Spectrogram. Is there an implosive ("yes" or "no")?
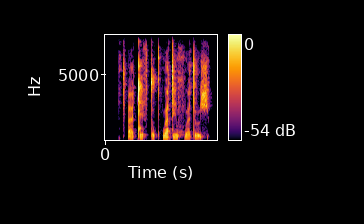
no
